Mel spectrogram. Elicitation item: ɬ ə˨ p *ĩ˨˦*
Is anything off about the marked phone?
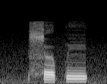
yes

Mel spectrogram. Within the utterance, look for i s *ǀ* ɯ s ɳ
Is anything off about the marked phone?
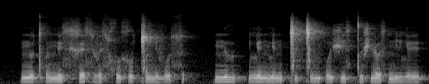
yes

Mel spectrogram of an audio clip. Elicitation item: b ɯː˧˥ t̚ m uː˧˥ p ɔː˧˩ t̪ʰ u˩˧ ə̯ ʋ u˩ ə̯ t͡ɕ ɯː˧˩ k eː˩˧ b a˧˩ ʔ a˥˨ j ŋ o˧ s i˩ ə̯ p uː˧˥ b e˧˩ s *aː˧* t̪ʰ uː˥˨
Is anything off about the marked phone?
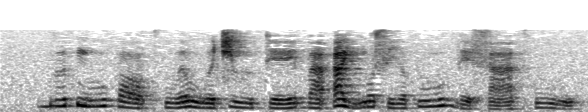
yes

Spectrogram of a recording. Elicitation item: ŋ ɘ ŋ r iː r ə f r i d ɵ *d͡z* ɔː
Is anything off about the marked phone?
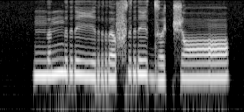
yes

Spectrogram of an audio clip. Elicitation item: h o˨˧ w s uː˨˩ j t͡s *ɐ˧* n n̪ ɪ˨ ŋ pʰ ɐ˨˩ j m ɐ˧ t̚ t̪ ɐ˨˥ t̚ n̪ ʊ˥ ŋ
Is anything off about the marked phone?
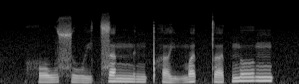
no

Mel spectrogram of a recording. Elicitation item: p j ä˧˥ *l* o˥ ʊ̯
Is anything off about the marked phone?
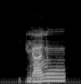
no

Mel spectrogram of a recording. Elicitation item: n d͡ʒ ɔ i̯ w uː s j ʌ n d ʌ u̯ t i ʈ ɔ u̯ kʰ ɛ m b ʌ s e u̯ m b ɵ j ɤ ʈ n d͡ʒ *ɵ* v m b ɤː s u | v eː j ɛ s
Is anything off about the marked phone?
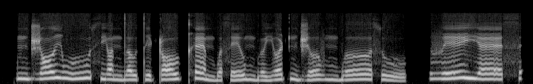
yes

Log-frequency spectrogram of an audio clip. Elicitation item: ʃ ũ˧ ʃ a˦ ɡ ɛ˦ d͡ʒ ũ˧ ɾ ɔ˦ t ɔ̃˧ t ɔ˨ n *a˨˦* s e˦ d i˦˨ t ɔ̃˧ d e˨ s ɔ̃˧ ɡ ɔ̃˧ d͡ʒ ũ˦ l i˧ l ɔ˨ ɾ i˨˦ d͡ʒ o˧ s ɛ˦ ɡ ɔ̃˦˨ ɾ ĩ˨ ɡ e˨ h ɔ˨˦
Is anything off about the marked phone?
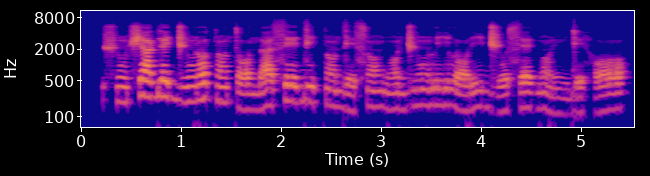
no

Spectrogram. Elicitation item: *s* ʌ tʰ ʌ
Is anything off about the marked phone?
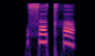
no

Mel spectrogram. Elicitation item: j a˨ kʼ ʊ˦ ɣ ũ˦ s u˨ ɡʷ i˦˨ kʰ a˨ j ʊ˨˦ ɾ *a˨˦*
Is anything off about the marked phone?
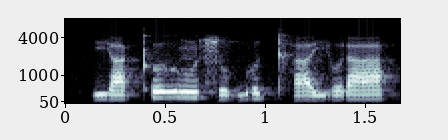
yes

